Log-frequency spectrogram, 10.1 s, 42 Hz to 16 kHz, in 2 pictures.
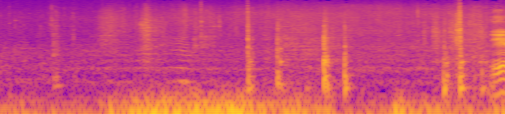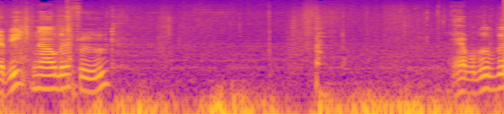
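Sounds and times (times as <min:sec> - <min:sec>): bees buzzing: 0:00.0 - 0:09.0
wind rumbling on microphone: 0:00.0 - 0:10.0.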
